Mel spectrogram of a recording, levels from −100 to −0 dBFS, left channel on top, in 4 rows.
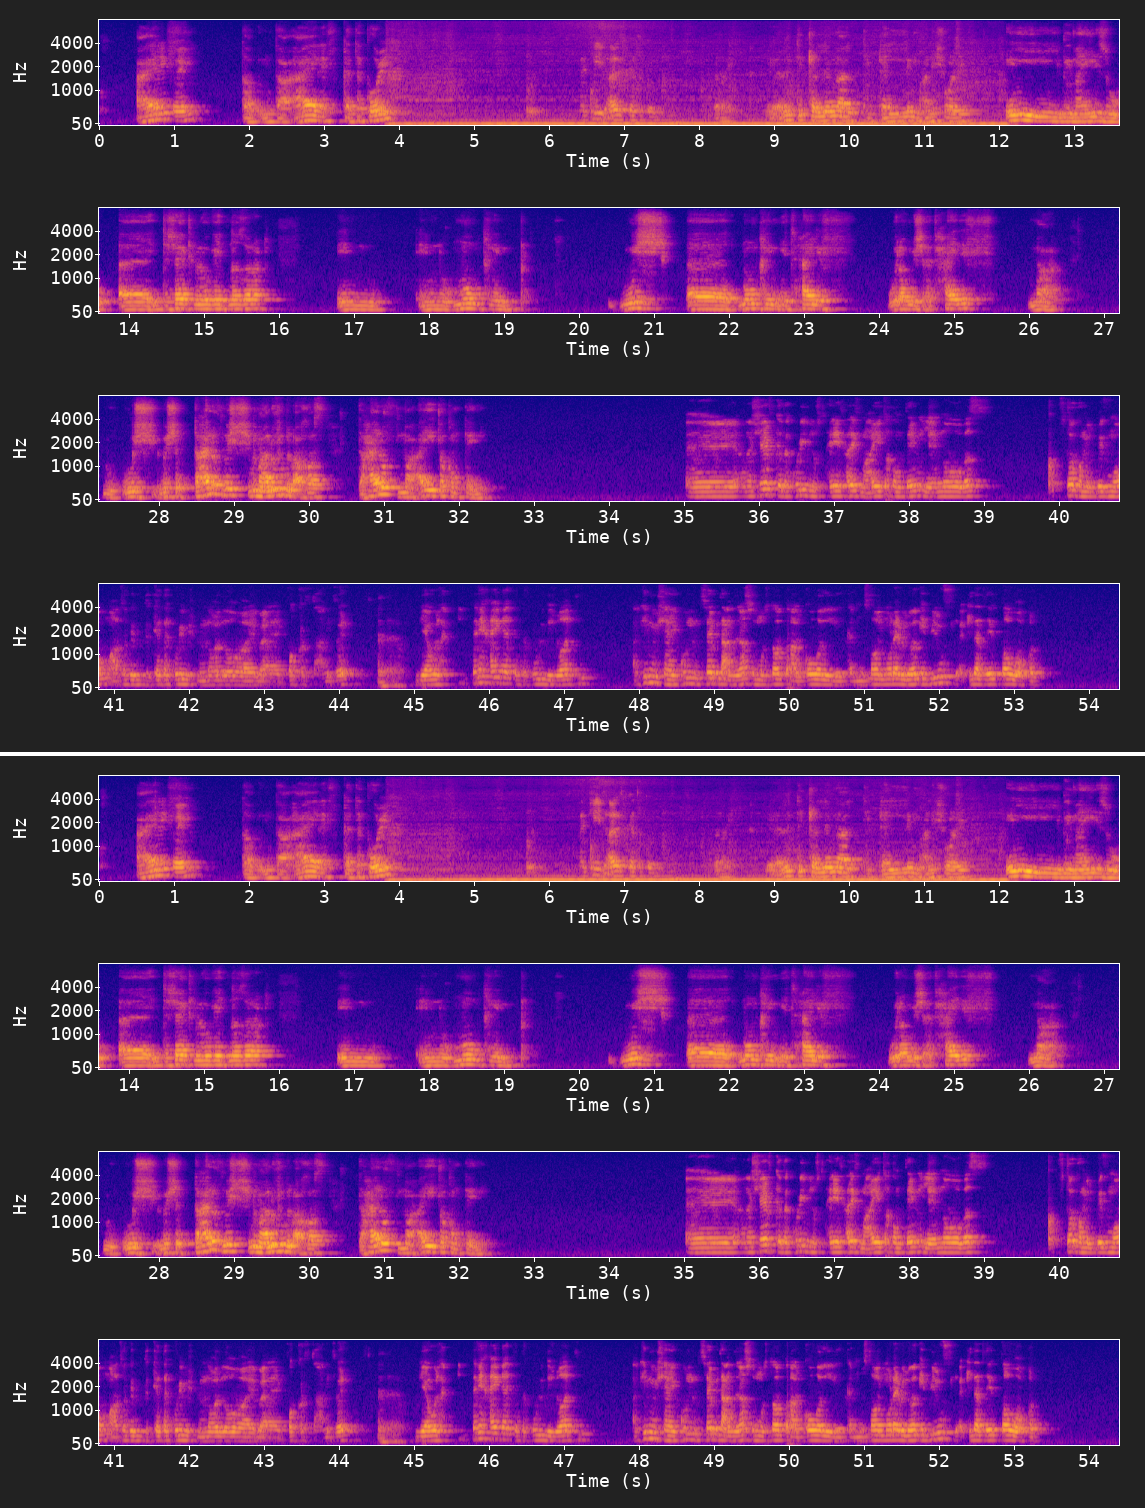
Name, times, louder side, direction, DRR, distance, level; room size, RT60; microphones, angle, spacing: voice 1, 0.5-1.0 1.9-3.9 8.2-8.4 8.9-11.6 12.1-15.8 16.8-17.3 17.9-19.2 20.5-21.2 21.4-23.5 24.1-25.5 26.0-26.4 27.3-30.2 30.7-32.3 44.5-44.8, right 1 dB, 50° left, -2 dB, 1.4 m, -25 dB
sound 1, 3.8-12.1, right 1 dB, 70° left, 1.0 m, -32 dB
voice 2, 6.4-7.4 20.8-21.0 35.0-39.0 39.9-44.1 45.0-45.4 45.8-47.3 47.9-53.3, right 2 dB, 65° right, 4 dB, 0.8 m, -29 dB
3.5 x 2.6 x 3.6 m, 0.42 s
head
